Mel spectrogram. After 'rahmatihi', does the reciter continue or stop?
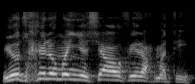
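stops. The recitation stops after the word rahmati. God admits whom He wills to mercy; wrongdoers get punishment. The speaker calls it right.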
